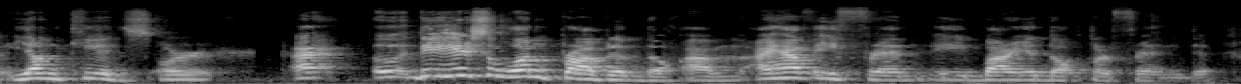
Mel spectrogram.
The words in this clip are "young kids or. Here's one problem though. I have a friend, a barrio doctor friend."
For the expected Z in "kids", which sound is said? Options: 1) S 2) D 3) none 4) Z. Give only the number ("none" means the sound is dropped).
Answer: 1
